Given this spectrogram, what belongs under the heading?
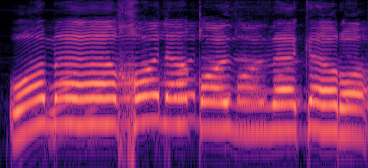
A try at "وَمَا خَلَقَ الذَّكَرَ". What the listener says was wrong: ذکر نہیں پڑھنا، خلق ذکر نہیں پڑھنا. قاف کو موٹا بھی پڑھنا ہے.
